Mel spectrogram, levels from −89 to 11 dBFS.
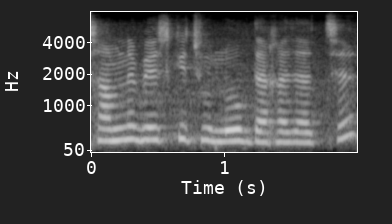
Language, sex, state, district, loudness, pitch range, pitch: Bengali, female, West Bengal, Paschim Medinipur, -16 LUFS, 225-270 Hz, 250 Hz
